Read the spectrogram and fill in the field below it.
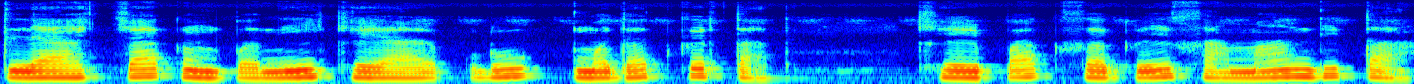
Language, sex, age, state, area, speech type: Goan Konkani, female, 45-60, Goa, rural, spontaneous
